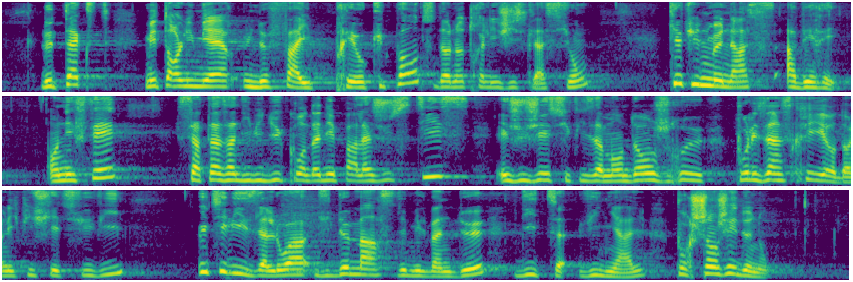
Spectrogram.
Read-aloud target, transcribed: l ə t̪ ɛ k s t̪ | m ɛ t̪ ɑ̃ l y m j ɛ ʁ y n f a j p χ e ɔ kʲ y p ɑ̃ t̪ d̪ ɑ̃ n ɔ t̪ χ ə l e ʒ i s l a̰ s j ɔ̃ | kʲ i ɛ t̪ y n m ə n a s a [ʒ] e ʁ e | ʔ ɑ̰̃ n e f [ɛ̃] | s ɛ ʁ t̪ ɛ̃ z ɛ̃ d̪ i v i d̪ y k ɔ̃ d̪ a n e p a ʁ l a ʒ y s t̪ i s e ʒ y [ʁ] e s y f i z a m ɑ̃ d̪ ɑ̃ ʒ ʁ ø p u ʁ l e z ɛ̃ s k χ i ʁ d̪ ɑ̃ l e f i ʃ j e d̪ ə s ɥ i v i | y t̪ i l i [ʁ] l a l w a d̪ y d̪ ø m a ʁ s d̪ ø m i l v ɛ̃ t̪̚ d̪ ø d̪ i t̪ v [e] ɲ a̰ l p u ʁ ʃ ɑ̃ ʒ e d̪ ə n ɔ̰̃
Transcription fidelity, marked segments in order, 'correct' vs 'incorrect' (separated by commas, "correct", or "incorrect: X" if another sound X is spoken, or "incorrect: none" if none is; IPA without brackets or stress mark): incorrect: v, incorrect: ɛ, incorrect: ʒ, incorrect: z, incorrect: i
